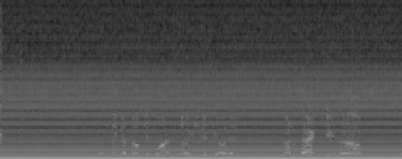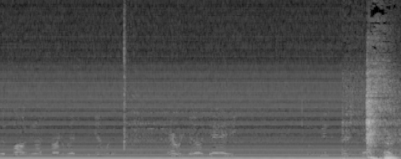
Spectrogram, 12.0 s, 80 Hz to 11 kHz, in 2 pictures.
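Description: Steady 60 Hz mains hum with a buzzy ladder of harmonics, induced into the recording by a ground loop from powering the camera off an AC adapter. Faint wavering tones sit underneath, and louder music cuts in near the end.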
